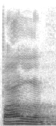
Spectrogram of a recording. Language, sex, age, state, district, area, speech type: Maithili, male, 18-30, Bihar, Begusarai, rural, read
